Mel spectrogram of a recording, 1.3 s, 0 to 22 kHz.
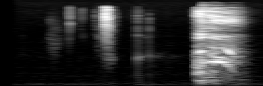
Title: Girl coughing 65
